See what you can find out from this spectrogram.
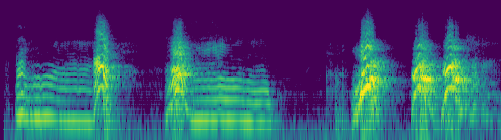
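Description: A dog barks aggressively, about five sharp, loud barks, the first two separated by drawn-out tonal growls and the last three coming in a quicker burst.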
